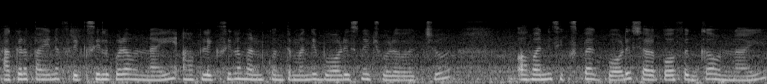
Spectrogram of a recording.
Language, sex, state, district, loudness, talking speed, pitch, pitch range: Telugu, female, Andhra Pradesh, Visakhapatnam, -22 LUFS, 180 wpm, 225 Hz, 215-240 Hz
